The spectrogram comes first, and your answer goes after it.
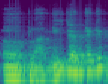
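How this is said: The voice sounds gentle and soft. "Itu terlalu lembut"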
